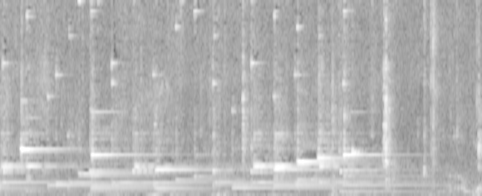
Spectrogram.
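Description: Music box playing a melody of plucked metal notes that ring on and overlap, slowing and dying away about five seconds in.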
